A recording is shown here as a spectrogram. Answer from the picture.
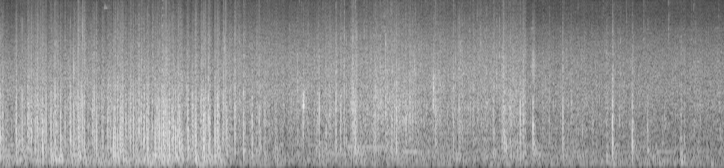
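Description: Heavy storm rain falling, a dense steady patter of drops with many sharper taps mixed in.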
